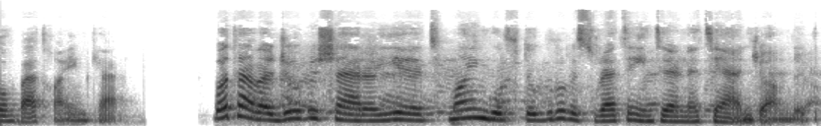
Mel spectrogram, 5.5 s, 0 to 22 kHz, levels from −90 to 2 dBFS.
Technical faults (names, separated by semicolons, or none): feedback echo between two devices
